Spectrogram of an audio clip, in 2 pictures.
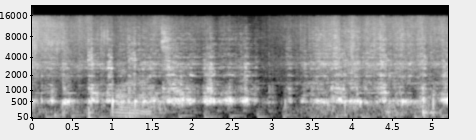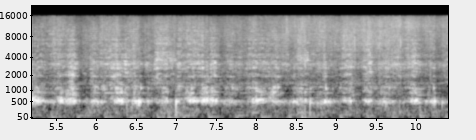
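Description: Wooden spoon stirring and scraping chopped onion, garlic and curry powder around a non-stick pot as they fry in a little oil. The curry powder is being "burned" (toasted in the hot oil) to bring out its flavour.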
